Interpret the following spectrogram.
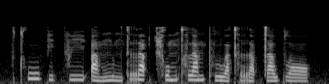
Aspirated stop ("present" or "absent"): present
